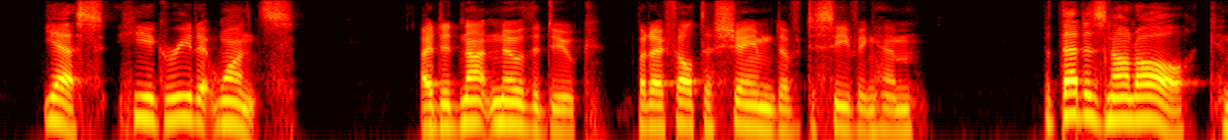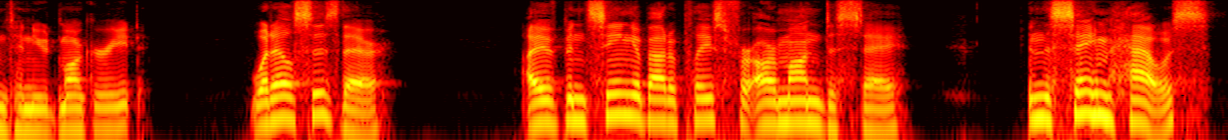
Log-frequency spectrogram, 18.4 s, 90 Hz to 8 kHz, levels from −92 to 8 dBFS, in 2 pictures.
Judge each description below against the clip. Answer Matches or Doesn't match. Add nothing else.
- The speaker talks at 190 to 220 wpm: Doesn't match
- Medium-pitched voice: Matches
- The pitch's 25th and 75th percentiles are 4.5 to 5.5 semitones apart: Matches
